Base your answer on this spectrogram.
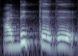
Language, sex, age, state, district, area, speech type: Tamil, female, 18-30, Tamil Nadu, Kanchipuram, urban, read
